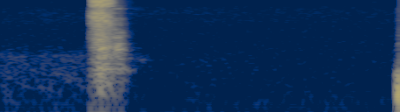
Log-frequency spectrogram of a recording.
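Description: A single brief, breathy puff of air from a person, about half a second in.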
